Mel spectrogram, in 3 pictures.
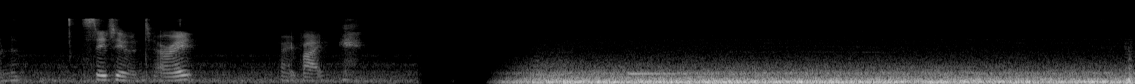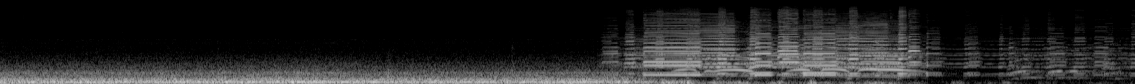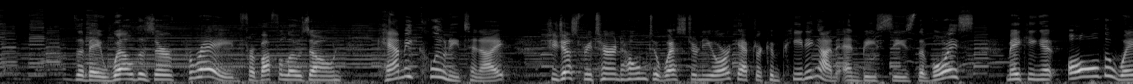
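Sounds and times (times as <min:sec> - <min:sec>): airliner cabin rumble: 0:05.0 - 0:18.5
car horns honking: 0:17.4 - 0:33.2.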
